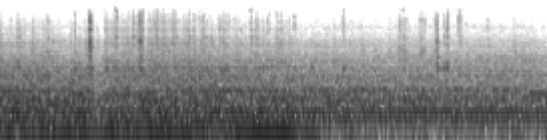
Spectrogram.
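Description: Car driving, heard from inside the cabin: a steady engine and road hum with a few light clicks. The deep rumble drops away about halfway through.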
